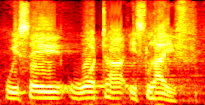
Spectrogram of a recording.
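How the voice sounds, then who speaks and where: A middle-aged man from Kenya, a guest pastor speaking in short phrases with "uh" pauses, stopping for an interpreter. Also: fairly high pitch, fairly even intonation. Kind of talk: church talk with interpreter. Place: church hall. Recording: long church hall reverb.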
